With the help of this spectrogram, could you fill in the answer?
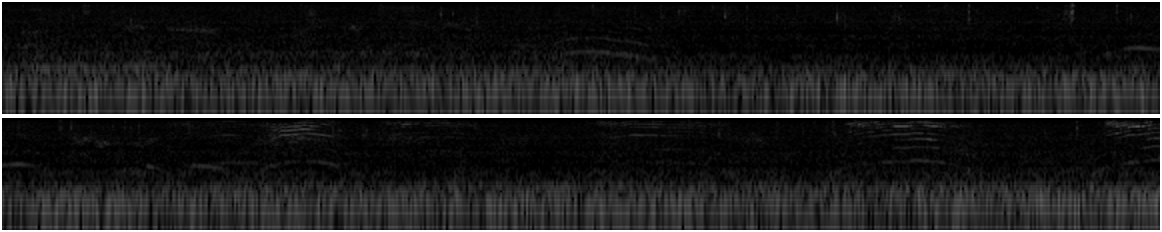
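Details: Kittens eating cat food, crowding the food area and keeping their patient mother cat from eating: small arched squeaky mews in the middle, then thin high-pitched squeals later, over steady broadband background noise.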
